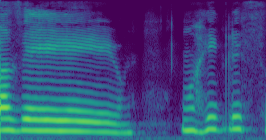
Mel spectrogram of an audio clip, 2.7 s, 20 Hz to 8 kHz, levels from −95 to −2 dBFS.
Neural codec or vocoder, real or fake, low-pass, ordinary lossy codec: codec, 16 kHz, 4 kbps, X-Codec, WavLM features, trained on Multilingual LibriSpeech; fake; none; none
